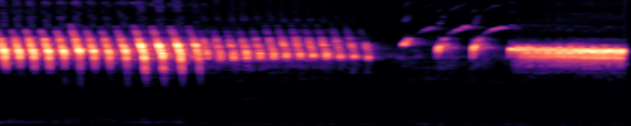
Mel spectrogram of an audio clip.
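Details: Canary song with a fast pulsed trill slowing toward its end, a brief pause, short upslurred notes, then a steady high whistled tone.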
